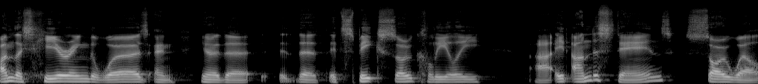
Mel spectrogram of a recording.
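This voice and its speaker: A man with a plain, everyday voice at medium pitch, ordinary pitch variation and a fairly slow pace, in a very clean recording with a silent background. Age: 30s. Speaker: software developer and podcast co-host. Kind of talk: casual chat.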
